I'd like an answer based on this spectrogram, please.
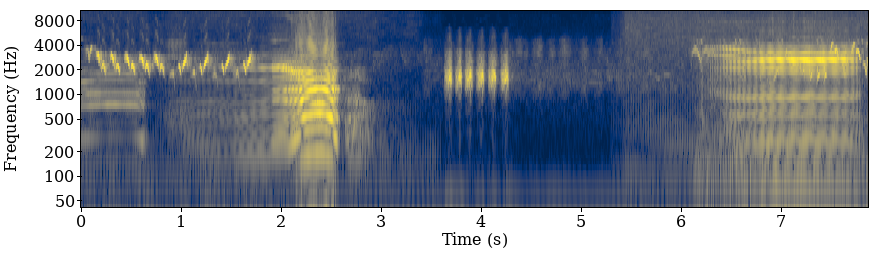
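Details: Cow at a shed, lowing twice: a long, deep, harmonic moo that rises and strains near its end, then after a pause another drawn-out steady moo. Rapid chirping bird trills run between and over the calls.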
